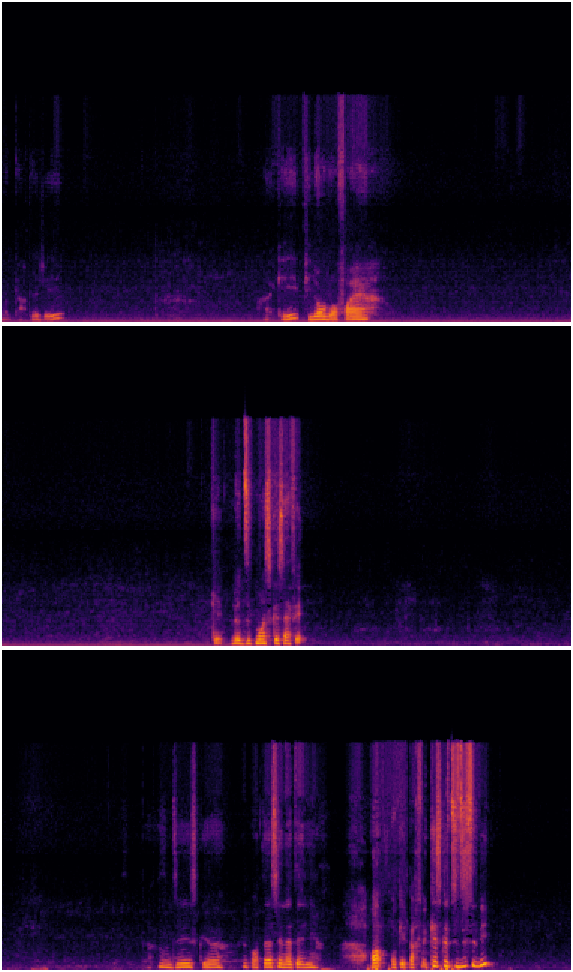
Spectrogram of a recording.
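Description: A woman speaks with animation over an online call, in short bursts.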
